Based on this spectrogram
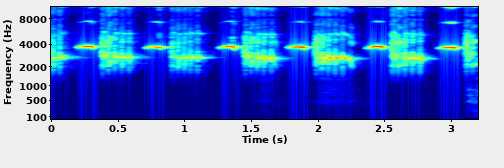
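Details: Asian pied starling call used to provoke other birds into singing: a clear high whistle alternating with a harsh, rattling buzzy burst, the pair repeated steadily about six times, with no other sounds present.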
